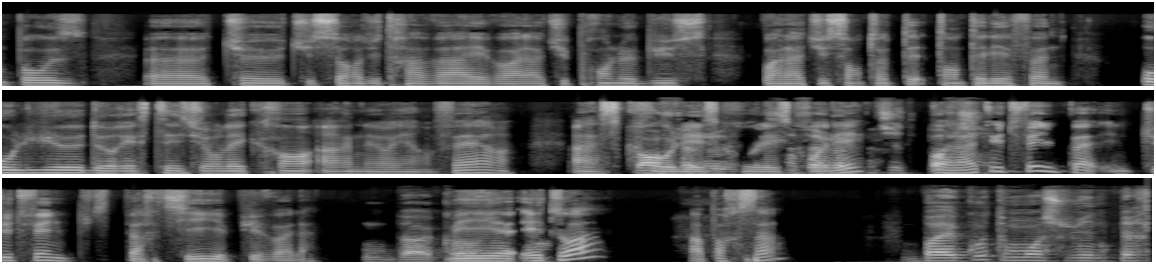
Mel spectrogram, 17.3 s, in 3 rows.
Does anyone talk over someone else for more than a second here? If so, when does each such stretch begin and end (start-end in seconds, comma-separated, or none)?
8.9-10.7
